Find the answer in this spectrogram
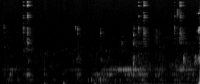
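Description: Near silence: faint room tone with a few soft, scattered clicks.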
